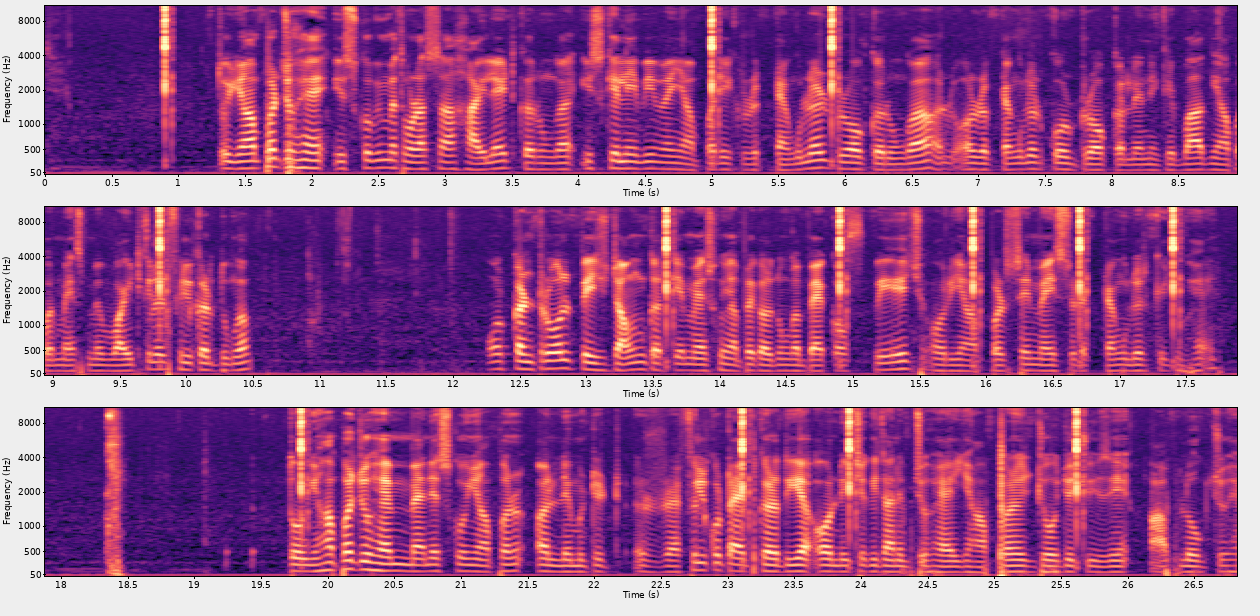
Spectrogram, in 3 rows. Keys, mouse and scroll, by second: 0.1 F2, 0.8 click, 1.1 F2, 2.4 shift+Page_Up, 5.2-9.8 drag, 11.2 ctrl+Page_Down, 13.9 click, 15.1 right click, 19.4 click, 20.4 F3, 23.4-26.8 drag.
